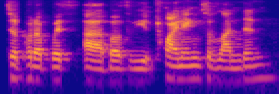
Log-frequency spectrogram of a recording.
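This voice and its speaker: A man's voice: mid-range voice, little pitch movement, moderate pace, low-quality recording. A man co-hosting a casual podcast, talking in a rambling, hesitant way with dry humor. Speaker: podcast co-host.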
